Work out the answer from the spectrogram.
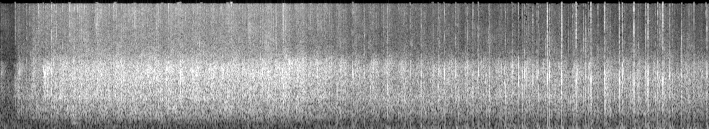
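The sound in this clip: Audience applause welcomes a lecturer before a talk on African Christian history, a sustained, even wash of many clapping hands lasting the whole stretch without a break, with no voices standing out.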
